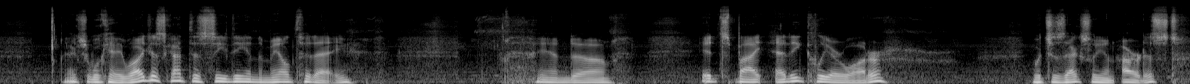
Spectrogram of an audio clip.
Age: 50-69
